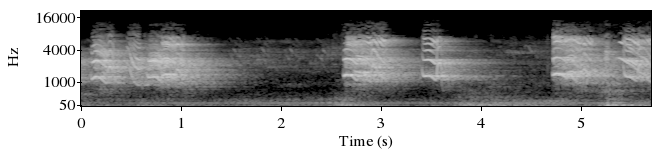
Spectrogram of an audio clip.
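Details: Jungle babblers, a family group with chicks about to fledge, give harsh, squeaky, chattering squawks in bursts of about a second, four bursts in six seconds, with a faint low hum behind.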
